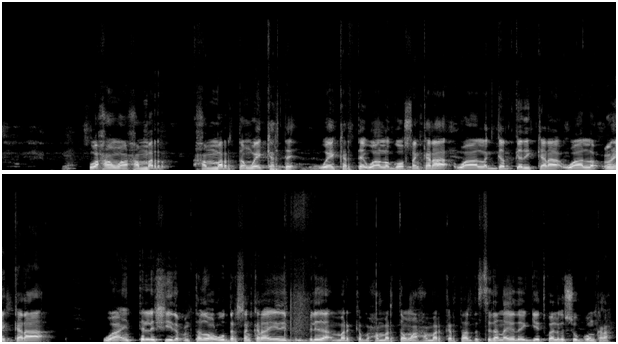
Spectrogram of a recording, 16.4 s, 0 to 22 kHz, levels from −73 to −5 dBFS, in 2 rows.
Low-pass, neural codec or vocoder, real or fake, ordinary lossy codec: 19.8 kHz; vocoder, 44.1 kHz, 128 mel bands, Pupu-Vocoder; fake; none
